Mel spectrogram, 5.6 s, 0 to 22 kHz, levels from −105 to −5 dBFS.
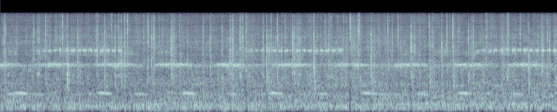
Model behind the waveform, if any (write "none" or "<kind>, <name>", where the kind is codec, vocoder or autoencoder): autoencoder, DAC-VAE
